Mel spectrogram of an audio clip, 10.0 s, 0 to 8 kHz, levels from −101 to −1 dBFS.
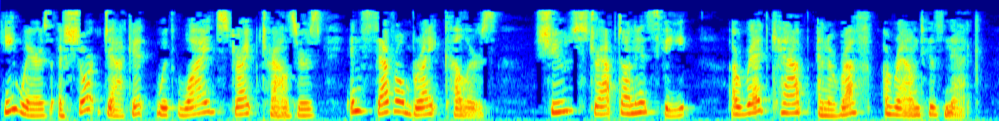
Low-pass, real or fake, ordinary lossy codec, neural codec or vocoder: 7.2 kHz; real; MP3, 24 kbps; none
